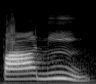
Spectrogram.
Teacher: जब हम पानी बोलते हैं तो हम क्या कहते हैं कि पा नी तो जो हम लोग पा नी बोल रहे हैं तो हम लोग नी वाले शब्द पर विशेष बल दे रहे हैं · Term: बलाघात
